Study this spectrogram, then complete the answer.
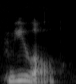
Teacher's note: Finish with a dark L because the L is at the end of the word after a vowel.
